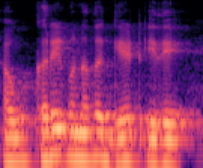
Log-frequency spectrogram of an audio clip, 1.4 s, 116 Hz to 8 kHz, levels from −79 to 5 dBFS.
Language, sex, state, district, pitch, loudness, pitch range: Kannada, male, Karnataka, Bangalore, 130 Hz, -14 LUFS, 120-140 Hz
